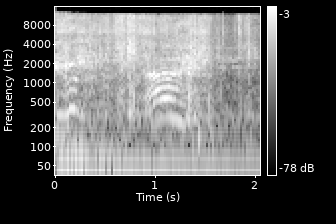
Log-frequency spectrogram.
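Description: Voices calling out in a few drawn-out cries that rise and fall in pitch, over background noise, with no clear words; the sound tails off in the second half.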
